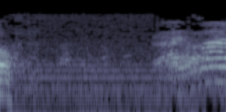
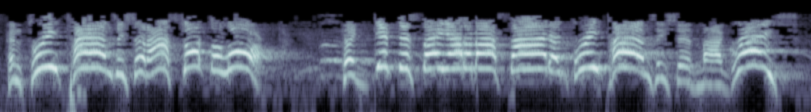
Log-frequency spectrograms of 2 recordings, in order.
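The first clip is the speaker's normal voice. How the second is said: high, loud, drawn-out pulpit shout; full-force preaching; 14 semitones higher, 11 dB louder, slower than usual. Real, not acted. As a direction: shout the scripture slowly to the congregation.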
